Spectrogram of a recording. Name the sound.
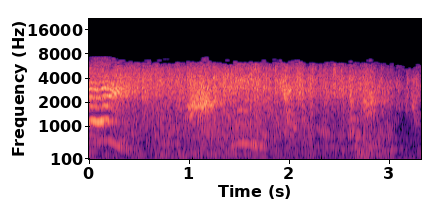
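water spraying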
